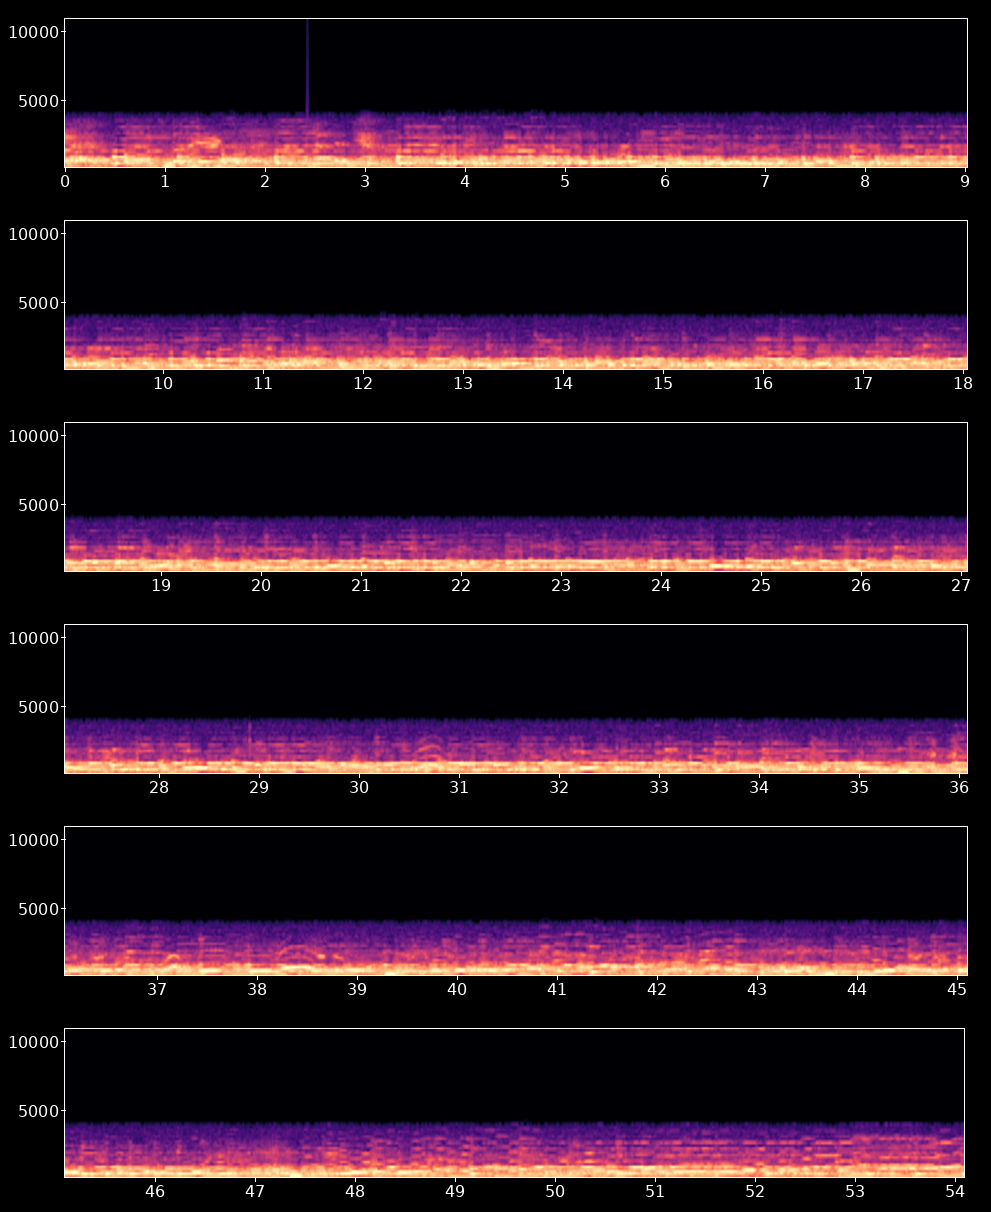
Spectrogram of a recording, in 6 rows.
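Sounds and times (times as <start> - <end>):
bluegrass band playing: 0.0 - 54.0
upright bass steady beat: 0.0 - 54.0.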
